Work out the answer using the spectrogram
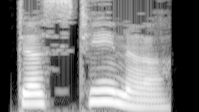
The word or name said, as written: destina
